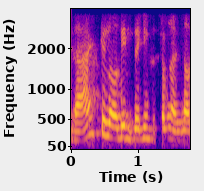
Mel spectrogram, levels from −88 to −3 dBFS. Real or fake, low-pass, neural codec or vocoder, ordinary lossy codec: fake; 3.6 kHz; vocoder, 44.1 kHz, 128 mel bands, Pupu-Vocoder; none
